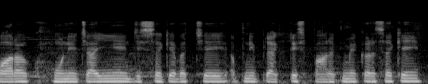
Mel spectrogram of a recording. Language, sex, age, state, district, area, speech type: Urdu, male, 18-30, Delhi, East Delhi, urban, spontaneous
